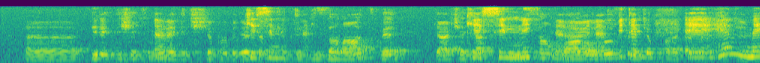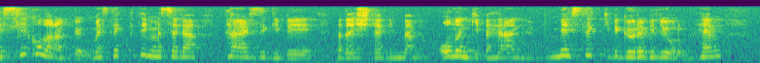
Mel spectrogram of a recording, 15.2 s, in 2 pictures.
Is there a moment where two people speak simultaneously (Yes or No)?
Yes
